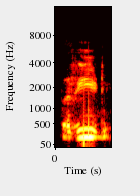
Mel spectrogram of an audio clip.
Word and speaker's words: read: हैज लग जाएगा और रीड इसकी थर्ड फॉर्म आएगी। स्पेलिंग आपको पता वही होते हैं, READ, लेकिन ये थर्ड फॉर्म है। इसको पढ़ेंगे रेड।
